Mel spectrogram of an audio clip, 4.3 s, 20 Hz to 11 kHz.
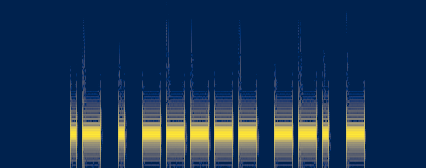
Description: Morse code, heard as a keyed tone, about 20 wpm, 700 Hz. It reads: AE0GT
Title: USA Call Signs - 5 Characters - Repeated 2x - 20wpm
